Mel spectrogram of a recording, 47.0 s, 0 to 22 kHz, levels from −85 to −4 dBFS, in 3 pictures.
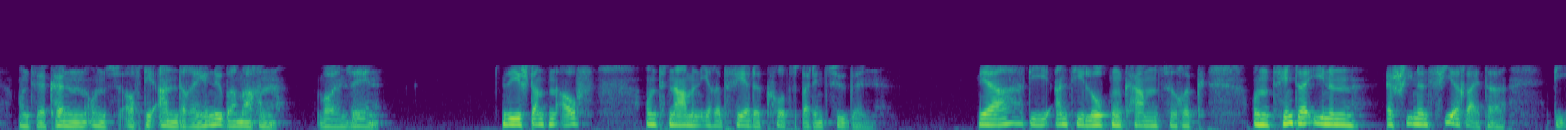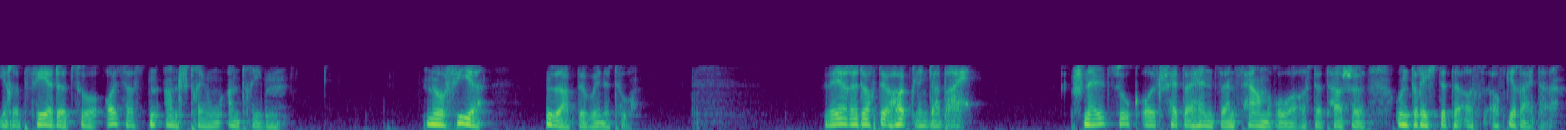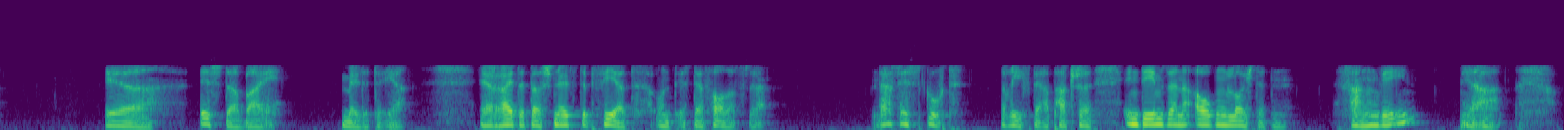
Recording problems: high frequencies cut off; severe; nothing above 3 kHz

